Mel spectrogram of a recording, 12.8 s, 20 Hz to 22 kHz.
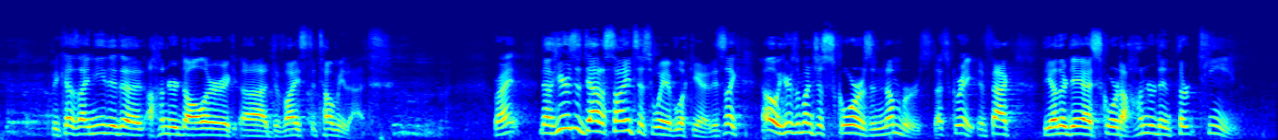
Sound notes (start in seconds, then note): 3.8 laughter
